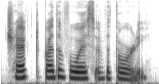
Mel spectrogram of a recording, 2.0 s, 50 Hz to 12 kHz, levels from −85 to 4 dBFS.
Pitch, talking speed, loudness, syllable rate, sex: 225 Hz, 180 wpm, -16 LUFS, 6.2 syllables/s, female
